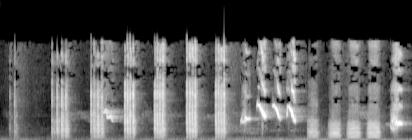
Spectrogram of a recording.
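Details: Male Javan myna, a captive bird said to sing very actively while bobbing its head, gives a run of harsh broadband rasping notes about four per second, then thin high whistles near the end.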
